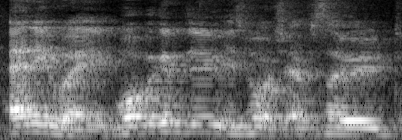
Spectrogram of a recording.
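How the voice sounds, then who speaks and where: A man hosting a casual reaction chat, relaxed and hesitant with lots of ums. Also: fairly high pitch, fast talker. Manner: relaxed, hesitant with many fillers. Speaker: reaction channel host. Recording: roomy echo, mic far off.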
